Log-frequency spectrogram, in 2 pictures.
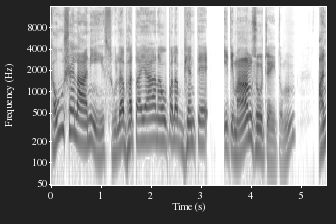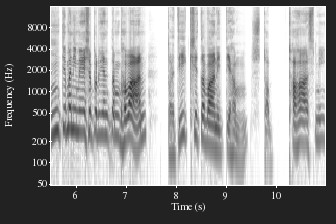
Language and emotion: Sanskrit, disgusted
